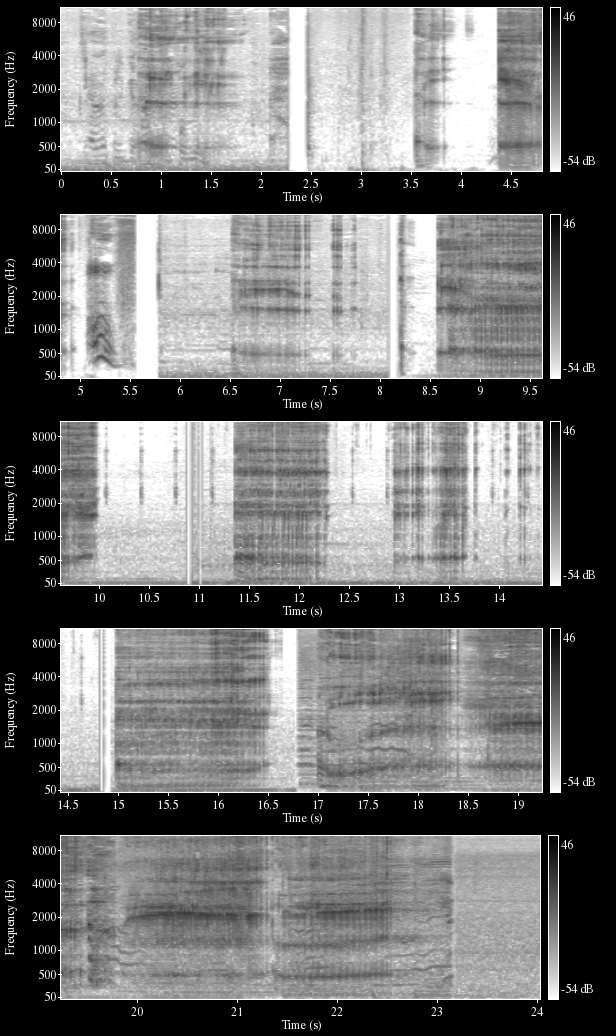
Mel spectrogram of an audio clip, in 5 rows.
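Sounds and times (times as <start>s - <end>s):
girls burping: 17.2s - 22.8s.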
